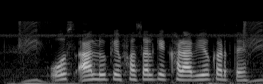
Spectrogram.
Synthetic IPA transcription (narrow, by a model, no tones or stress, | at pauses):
ʊsaːlukepʰəsəlkekʰəɽaːbijokəɾt̪e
